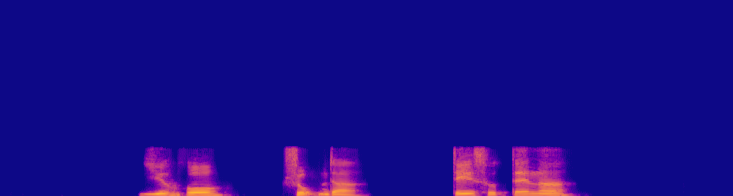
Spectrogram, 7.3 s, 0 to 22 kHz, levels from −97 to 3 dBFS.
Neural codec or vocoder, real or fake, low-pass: codec, 16 kHz, 1 kbps, X-Codec, HuBERT features, trained on general audio; fake; 5.4 kHz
